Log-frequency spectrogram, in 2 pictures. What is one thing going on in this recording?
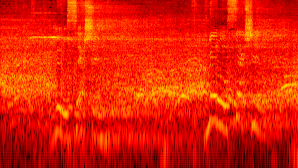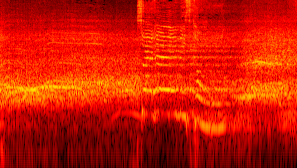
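A woman sings through a loudspeaker.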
